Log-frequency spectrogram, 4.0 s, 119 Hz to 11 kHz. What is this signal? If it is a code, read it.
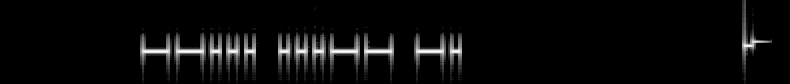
Morse code, heard as a keyed tone, about 28 wpm, 700 Hz. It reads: 73N
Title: Common Cut Numbers - 3-Digit 28wpm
